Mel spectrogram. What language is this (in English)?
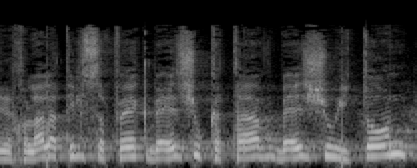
Hebrew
